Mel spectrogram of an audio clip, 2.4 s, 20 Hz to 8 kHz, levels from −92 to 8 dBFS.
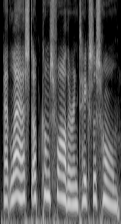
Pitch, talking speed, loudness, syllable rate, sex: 235 Hz, 225 wpm, -15 LUFS, 5.2 syllables/s, female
